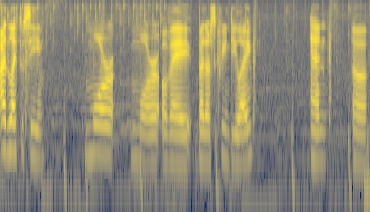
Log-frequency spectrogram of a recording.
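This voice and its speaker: Over music in the background, a man with a Czech accent speaks in a high, monotone, flat voice at a very slow pace with long, frequent pauses. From Czech Republic. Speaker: online game team founder. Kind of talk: casual interview chat.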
